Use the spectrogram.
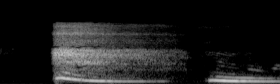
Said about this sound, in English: All right, so we'll take a nice deep breath.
